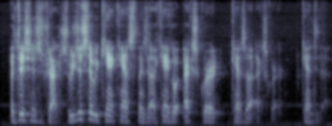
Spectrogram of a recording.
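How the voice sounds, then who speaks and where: A man's voice: a little high, pushed and bright. A man teaching an algebra lesson, explaining step by step and checking in with rhetorical questions. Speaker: math teacher.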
